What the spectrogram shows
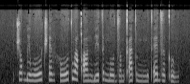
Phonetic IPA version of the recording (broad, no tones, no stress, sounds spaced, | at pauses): t͡ʃ ɔ ɡ͡b e w oː t͡ʃʼ ɛ v h oː t w ʊː qʼ oː n ɡ͡b e t ɛ ŋ͡m oː d͡z ɔ n kʼ a t ʊ ŋ o ŋ ø tʼ ɛ d͡z əː kʼ ʊ v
